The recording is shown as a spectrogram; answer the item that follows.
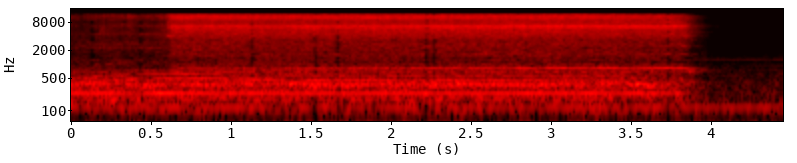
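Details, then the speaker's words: About three seconds of steady whirring grinding, then a stop, as a slow-speed dental handpiece with an acrylic burr removes resin from inside a temporary crown to leave space for cement. "an acrylic bur on the slow speed handpiece can be used to trim excess resin from the gingival edges it is also useful to remove some resin from the interior to allow space for the cement"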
